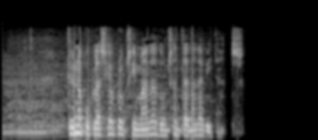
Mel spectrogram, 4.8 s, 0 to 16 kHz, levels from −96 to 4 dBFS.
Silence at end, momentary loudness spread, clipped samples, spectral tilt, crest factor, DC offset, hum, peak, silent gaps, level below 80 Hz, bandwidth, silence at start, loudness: 1.15 s; 18 LU; under 0.1%; -6 dB/octave; 20 dB; under 0.1%; none; -2 dBFS; 3.41-3.47 s; -54 dBFS; 7.8 kHz; 0.05 s; -21 LUFS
